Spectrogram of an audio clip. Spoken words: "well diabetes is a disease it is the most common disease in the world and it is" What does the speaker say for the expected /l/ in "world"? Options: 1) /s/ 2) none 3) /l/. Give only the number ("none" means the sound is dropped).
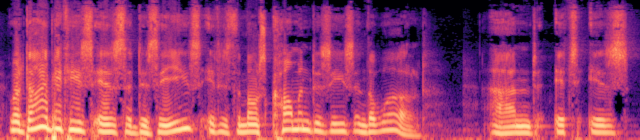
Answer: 3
